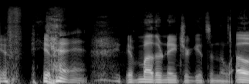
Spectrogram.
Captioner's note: chuckles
